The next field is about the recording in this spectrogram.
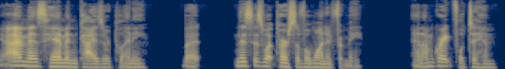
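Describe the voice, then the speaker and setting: A woman voicing a resolute, earnest military scientist in a video game, speaking in a serious, measured and articulate way. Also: low voice, vocal fry, dry recording, clean studio sound. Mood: subdued, reflective. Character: resolute female military scientist and soldier, earnest, duty-bound. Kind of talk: acted game dialogue.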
